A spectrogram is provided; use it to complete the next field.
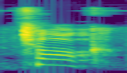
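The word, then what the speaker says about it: chalk: अब आओ next L, देखो बेटा कहां कहां साइलेंट है, देखो एल साइलेंट कहां कहां है, इट्स बम, पाम, चौक।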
